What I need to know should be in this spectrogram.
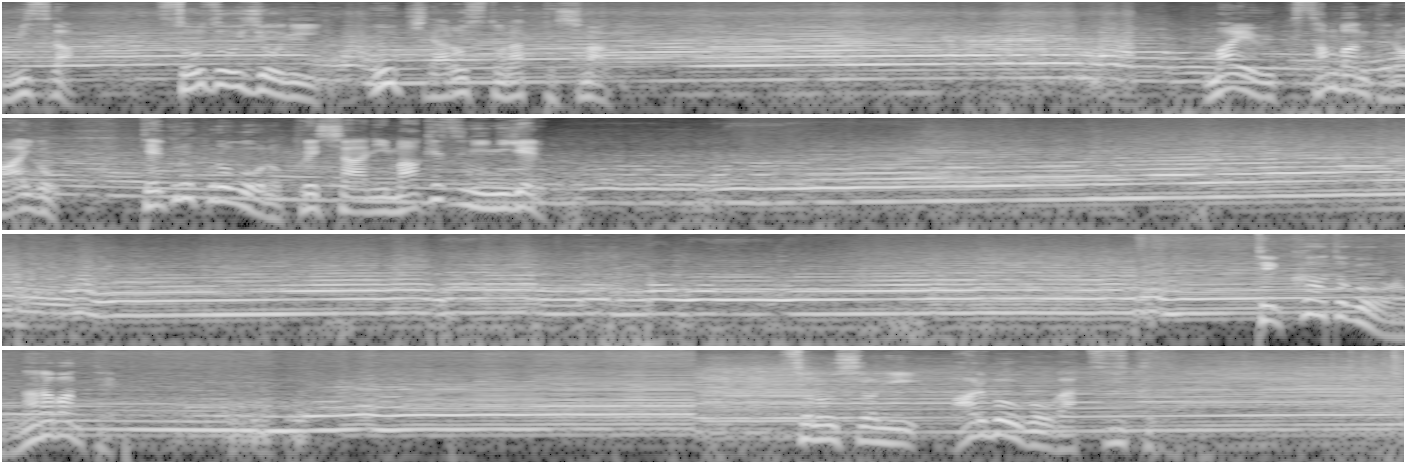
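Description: Tyres squeal in short bursts as a car slides.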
